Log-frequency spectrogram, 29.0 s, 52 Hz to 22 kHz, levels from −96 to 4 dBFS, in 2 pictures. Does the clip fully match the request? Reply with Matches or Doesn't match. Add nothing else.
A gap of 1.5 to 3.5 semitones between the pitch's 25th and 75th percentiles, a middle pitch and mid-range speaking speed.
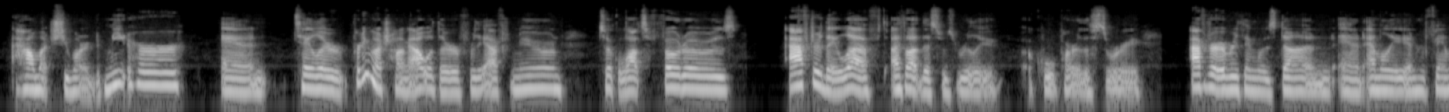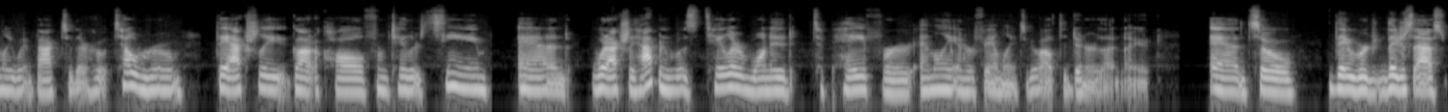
Matches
